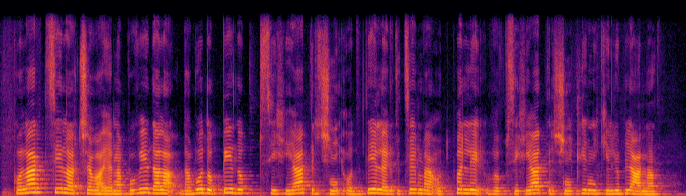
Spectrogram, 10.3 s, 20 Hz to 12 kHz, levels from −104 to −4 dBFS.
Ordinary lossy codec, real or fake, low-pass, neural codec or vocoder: none; fake; 10.8 kHz; codec, 44.1 kHz, 7.8 kbps, Pupu-Codec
